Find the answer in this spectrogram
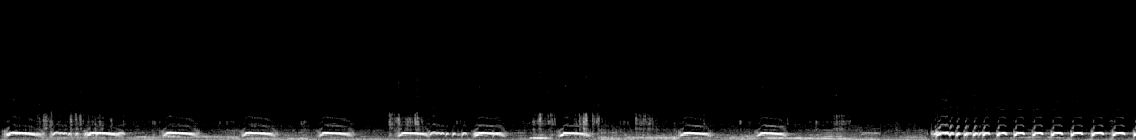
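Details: Local contest zebra dove singing on a training recording: single down-slurred coos repeat a little over once a second, then a rapid, evenly spaced string of bright notes closes the phrase.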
